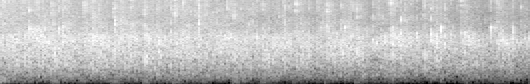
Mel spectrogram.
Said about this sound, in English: So a huge round of applause.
